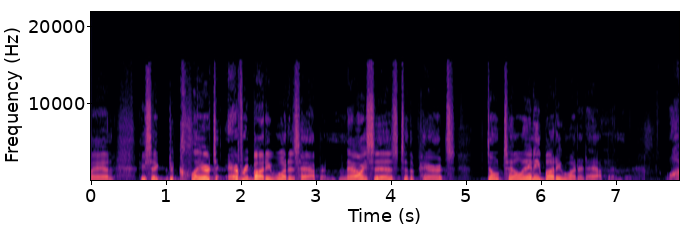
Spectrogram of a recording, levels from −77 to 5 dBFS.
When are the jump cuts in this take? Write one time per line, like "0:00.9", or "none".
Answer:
0:01.0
